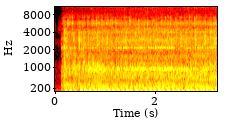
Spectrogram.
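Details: Kawasaki Bajaj CT100 single after replacing a loose timing chain: settles into a steady idle around 160 beats a minute with no chain rattle or slap; normal idle.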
